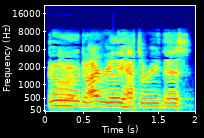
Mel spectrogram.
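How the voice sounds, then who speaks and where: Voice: mid-range voice, steady tone, fairly quick, fairly bright tone, dull audio. A reader giving a mock dramatic reading in a theatrical, exasperated way, breaking off for sarcastic asides. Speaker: reader of fan fiction.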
